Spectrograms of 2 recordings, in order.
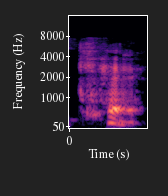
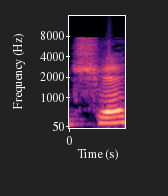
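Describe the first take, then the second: First: It begins with a k sound. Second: It begins with a ch sound. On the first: The speaker calls it right. "C H makes a k sound" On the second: The speaker calls it wrong. "Notice I'm not saying che tipo"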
